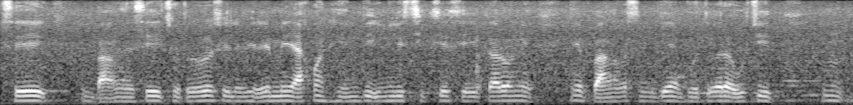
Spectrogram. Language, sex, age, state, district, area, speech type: Bengali, male, 18-30, West Bengal, Paschim Medinipur, rural, spontaneous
